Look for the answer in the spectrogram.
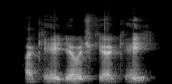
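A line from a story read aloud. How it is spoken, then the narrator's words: Commanding, soothing. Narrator (Russian): командирским тоном успокаивал он их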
